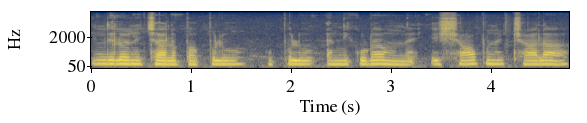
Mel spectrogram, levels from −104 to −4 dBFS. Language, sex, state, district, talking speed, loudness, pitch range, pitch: Telugu, male, Andhra Pradesh, Manyam, 140 wpm, -18 LUFS, 140-150 Hz, 145 Hz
